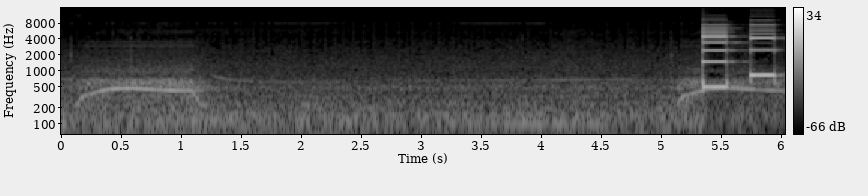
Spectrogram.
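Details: Hamilton T1 ventilator service test with the expiratory valve exhaust port blocked by film: quiet room, a brief tone, then a pair of sharp electronic beeps, the exhalation obstructed alarm.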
